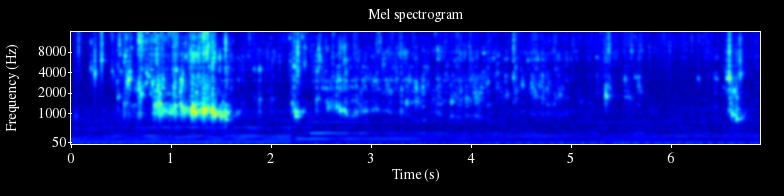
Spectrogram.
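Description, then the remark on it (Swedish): Water is poured into a glass in one short burst of bubbling and trickling, followed by a few soft drips and a faint clink. “Så eh, jag häller upp ett glas till dig här.”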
